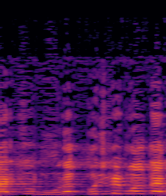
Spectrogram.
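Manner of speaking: loud, high-pitched indignant outburst; angry scolding. Acted. Oilman berating the third friend, angry and loud. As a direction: explode at him in an acted rant.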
